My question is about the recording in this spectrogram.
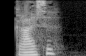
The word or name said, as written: græs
